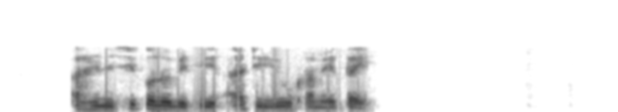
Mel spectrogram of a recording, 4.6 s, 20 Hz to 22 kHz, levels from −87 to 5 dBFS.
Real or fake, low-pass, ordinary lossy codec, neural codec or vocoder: real; 7.2 kHz; AAC, 16 kbps; none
